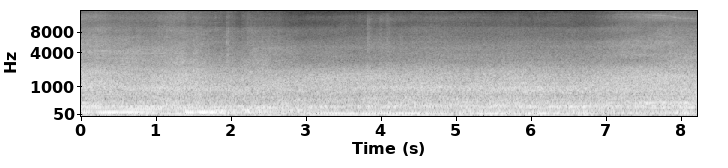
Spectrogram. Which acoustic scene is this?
street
